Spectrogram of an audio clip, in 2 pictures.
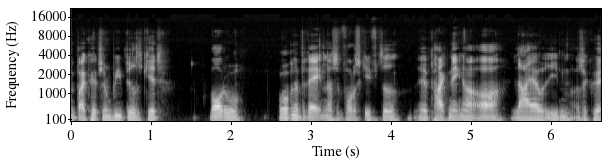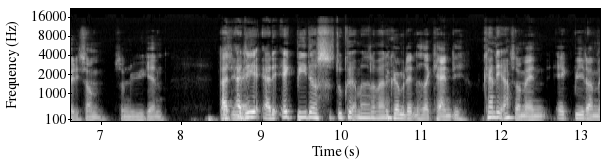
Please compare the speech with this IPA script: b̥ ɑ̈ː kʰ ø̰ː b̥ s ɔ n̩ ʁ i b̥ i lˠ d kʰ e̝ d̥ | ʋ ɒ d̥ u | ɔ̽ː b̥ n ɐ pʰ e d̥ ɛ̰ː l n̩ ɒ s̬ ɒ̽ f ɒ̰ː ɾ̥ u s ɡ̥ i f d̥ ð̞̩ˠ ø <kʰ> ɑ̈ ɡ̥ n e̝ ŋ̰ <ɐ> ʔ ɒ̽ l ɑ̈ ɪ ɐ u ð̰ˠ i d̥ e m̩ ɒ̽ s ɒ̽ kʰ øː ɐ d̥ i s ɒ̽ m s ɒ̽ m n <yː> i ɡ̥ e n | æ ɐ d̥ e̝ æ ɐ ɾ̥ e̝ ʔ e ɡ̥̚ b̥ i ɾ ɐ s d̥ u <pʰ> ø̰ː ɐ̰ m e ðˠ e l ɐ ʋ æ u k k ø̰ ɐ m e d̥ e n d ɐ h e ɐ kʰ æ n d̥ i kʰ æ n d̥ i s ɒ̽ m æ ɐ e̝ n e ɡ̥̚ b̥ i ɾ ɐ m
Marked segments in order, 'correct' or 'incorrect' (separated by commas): incorrect, correct, correct, incorrect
